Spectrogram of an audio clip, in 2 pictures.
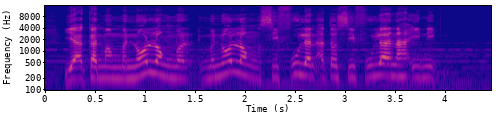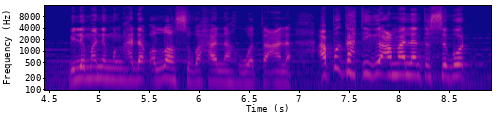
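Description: A high-pitched male voice at a moderate pace with ordinary pitch variation, faint music playing behind it. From Malaysia. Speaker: religious teacher and Quran reciter. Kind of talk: religious sermon. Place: empty room.

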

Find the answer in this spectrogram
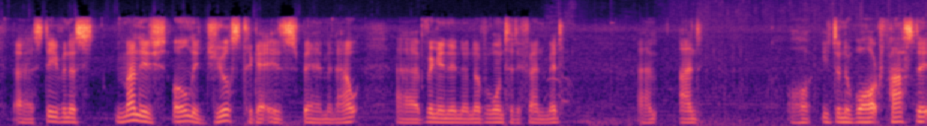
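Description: At a fairly quick pace, a man with a fairly low pitch speaks with ordinary pitch variation. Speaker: game commentator. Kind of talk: strategy game commentary, casual play-by-play. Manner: thinking aloud, halting, with many fillers; conversational, low-key.

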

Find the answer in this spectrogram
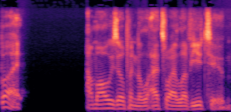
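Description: The sound is dry with no echo, and the background is quiet. A man talks at a very fast pace. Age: 40s. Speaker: podcast host. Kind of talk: casual interview. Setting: video call. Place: studio. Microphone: headset.

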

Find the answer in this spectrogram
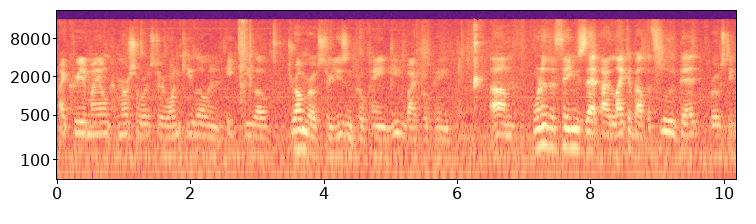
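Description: Noticeable background noise is present. Through it, a man speaks at a moderate pace. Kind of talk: talk and Q&A answer. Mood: relaxed, conversational. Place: shop. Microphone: camera far.

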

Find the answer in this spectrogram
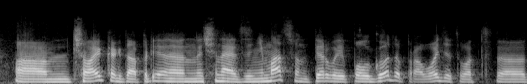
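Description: A man at medium pitch and a moderate pace, with ordinary pitch variation.

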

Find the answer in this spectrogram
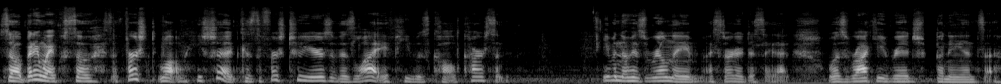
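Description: Moderate speed and lively intonation in a somewhat breathy, fairly high male voice. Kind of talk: casual vlog talk to camera. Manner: rambling, hesitant.

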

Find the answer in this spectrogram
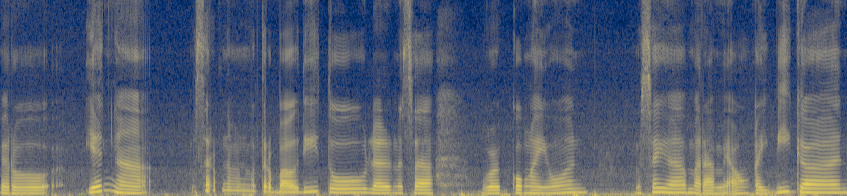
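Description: Lively intonation runs through a woman's fairly low-pitched, unremarkable speaking voice at a fairly slow pace. The sound is dry with no echo, with light background noise. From Philippines. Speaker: vlogger. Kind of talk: casual vlog monologue. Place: office. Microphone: phone near.

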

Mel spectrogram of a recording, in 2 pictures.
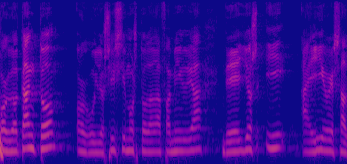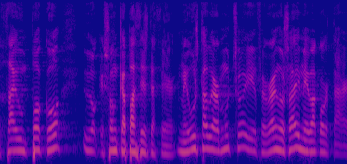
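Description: A man's fairly high voice at a moderate pace, with ordinary pitch variation and a plain, everyday voice. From Catalonia. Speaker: audience member, parent. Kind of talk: audience comment.

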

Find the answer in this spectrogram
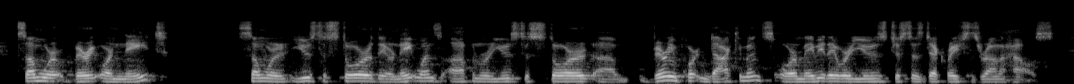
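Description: A man speaking at a moderate pace against a quiet background. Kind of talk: devotional teaching. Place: home room. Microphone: video call.

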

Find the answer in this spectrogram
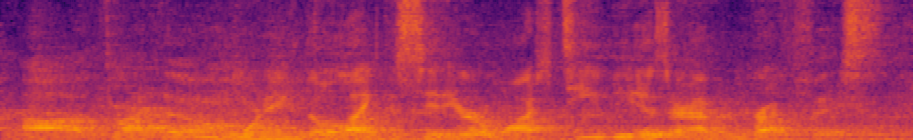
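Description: Amid noticeable background noise and audible room echo, a man talks at a fairly quick pace. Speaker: community staff guide. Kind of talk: tour guide commentary. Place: hall. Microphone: phone near.

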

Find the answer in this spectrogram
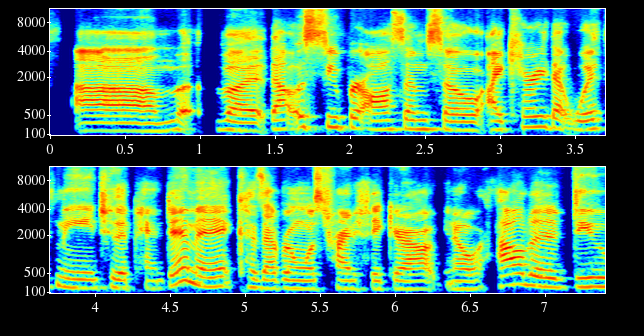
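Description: Her pitch sits at a medium level for a woman and varies in an ordinary way. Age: 20s. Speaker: judge. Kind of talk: interview. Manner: halting.

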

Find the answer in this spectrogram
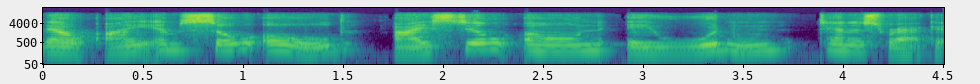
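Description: Against a quiet background, a woman with an American accent uses a plain, everyday voice and lively intonation. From US Midwest, Detroit. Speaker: physics teacher. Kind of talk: lecture. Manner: casual, conversational.

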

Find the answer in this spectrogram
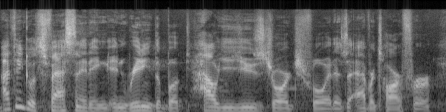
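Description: A man speaks with an American accent in a normal speaking voice at medium pitch. His pace is fairly quick and his intonation fairly even. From North Carolina. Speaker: newspaper reporter, moderator; moderator. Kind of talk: onstage interview. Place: stage. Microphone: handheld.

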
